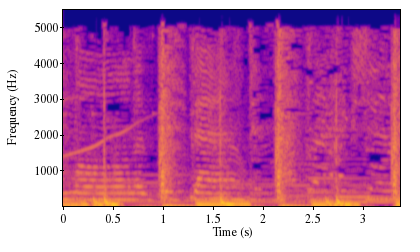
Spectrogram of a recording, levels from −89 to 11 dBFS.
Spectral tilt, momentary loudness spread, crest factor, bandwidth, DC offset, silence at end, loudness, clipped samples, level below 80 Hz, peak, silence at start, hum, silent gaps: -7.5 dB/octave; 6 LU; 10 dB; 5.4 kHz; under 0.1%; 0 s; -13 LUFS; 0.1%; -14 dBFS; 0 dBFS; 0 s; none; none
